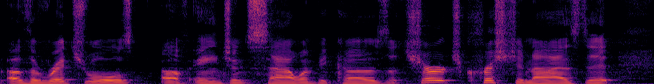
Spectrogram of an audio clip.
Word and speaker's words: Samhain: Halloween traditions on the West, or in the West, date back thousands of years to the festival of Samhain, pronounced as Samhain, or Samhain, the Celtic New Year's festival.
